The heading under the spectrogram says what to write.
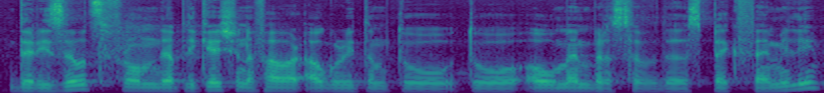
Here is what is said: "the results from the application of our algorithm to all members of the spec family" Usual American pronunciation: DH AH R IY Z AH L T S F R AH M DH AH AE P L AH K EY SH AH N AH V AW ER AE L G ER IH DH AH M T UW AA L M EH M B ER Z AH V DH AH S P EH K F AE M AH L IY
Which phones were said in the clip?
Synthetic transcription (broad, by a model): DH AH R IY Z AH L T S F R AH M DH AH AE P L AH K EY SH AH N AH V AW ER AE L G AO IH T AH M T UW AA L M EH M B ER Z AH V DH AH S P EH K F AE M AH L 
